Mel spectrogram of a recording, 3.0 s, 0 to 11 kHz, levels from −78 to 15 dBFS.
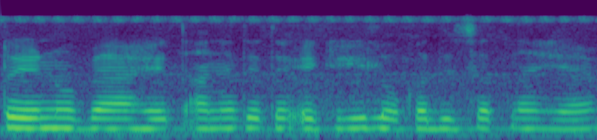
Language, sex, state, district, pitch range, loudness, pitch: Marathi, female, Maharashtra, Gondia, 190-200 Hz, -16 LUFS, 195 Hz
